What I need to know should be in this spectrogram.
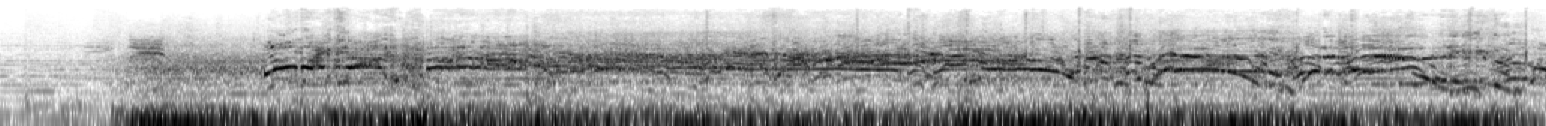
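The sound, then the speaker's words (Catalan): In the ITV television studio, Lineker, Gerrard, Ferdinand and Michael Owen shout and cheer excitedly at Barça's feat, jumping with joy, their voices loud and overlapping in a continuous euphoric outburst that erupts after a brief quiet moment and carries on to the end. “Aquests crits, aquesta eufòria, té quatre protagonistes.”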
